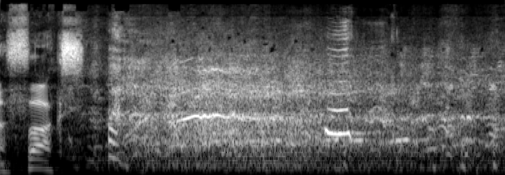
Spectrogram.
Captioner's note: laughter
